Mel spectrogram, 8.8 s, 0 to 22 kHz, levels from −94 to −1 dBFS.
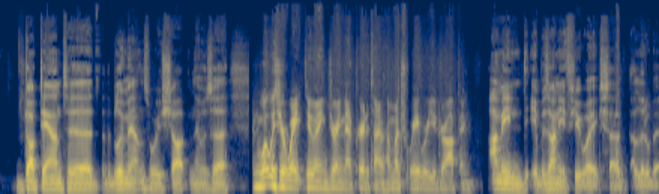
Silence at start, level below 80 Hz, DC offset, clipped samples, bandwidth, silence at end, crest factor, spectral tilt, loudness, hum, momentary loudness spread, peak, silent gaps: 0.2 s; -44 dBFS; under 0.1%; under 0.1%; 19 kHz; 0 s; 20 dB; -5.5 dB/octave; -23 LUFS; none; 10 LU; -2 dBFS; none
